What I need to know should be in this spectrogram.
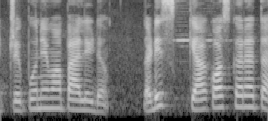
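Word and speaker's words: Treponema pallidum: तो syphilis cause होता है बाय ट्रेपोनेमा पैलिडम. किससे? ट्रेपोनेमा पैलिडम. ट्रेपोनेमा पैलिडम.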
